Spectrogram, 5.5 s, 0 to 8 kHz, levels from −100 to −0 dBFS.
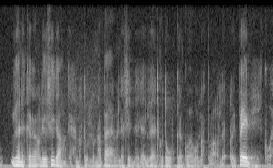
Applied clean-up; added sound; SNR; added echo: none; none; none; none.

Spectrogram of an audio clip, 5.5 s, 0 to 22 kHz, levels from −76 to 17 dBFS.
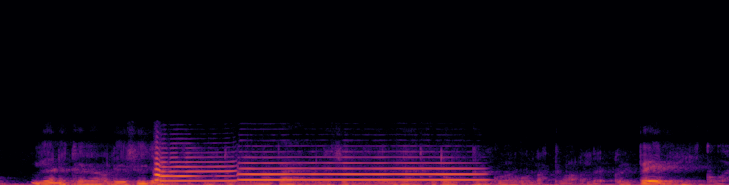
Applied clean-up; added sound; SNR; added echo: none; Trumpet; -2 dB; reverberation time 0.8 s.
